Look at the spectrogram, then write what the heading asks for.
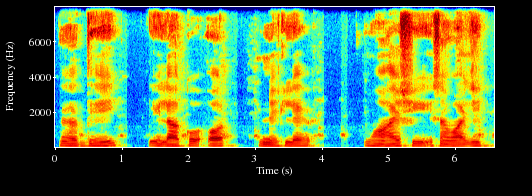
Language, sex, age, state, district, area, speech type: Urdu, male, 45-60, Uttar Pradesh, Rampur, urban, spontaneous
